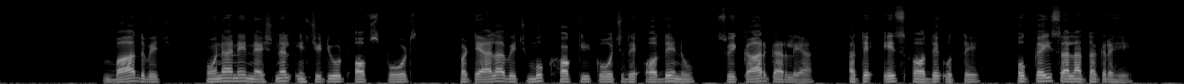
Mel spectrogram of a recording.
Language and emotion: Punjabi, neutral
